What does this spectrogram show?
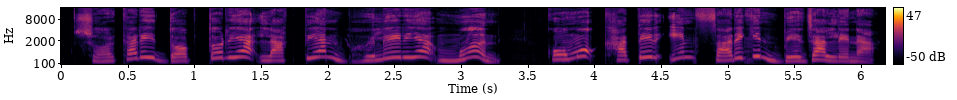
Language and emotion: Santali, angry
